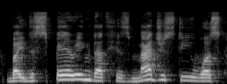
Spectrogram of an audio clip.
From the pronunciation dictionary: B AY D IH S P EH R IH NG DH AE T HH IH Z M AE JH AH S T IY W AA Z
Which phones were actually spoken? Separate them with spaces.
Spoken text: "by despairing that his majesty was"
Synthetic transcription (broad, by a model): B AY D IH S P EH R IH NG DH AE T HH IH Z M AE JH AH S T IY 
